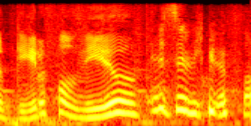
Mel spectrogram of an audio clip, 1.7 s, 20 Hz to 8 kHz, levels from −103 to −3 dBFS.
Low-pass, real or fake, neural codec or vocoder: 7.2 kHz; fake; codec, 16 kHz, 1 kbps, X-Codec, HuBERT features, trained on general audio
